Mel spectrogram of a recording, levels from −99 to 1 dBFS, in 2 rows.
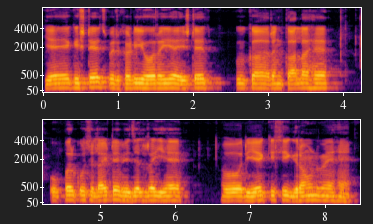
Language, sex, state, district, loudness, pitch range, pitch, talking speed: Hindi, male, Rajasthan, Bikaner, -15 LUFS, 110-120 Hz, 115 Hz, 185 wpm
